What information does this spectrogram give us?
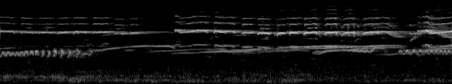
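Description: A killdeer gives shrill, high whistled notes, some slurred upward, with a quick run of sharp repeated notes midway; the background is quiet.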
